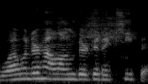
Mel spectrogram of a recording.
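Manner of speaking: acted, soft sneering mocking tone. Imitating people who belittle someone's new job: mocking voice imitating naysayers. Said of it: "that's my little mockery voice of people".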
